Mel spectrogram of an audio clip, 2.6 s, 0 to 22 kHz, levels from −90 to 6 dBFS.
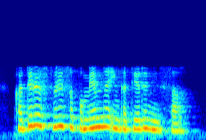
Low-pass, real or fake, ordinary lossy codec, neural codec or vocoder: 3.6 kHz; real; Opus, 64 kbps; none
